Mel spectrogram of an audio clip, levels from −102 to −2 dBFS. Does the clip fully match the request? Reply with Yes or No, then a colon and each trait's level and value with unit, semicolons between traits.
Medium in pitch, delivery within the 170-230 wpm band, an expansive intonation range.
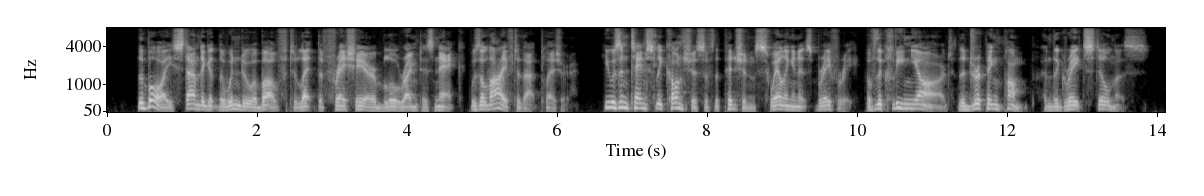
No: low, 125 Hz; average, 185 wpm; wide, 5.9 semitones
